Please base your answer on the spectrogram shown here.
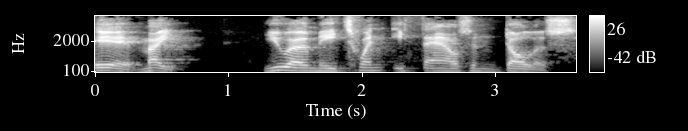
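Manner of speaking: put-on very strong, broad, thick Australian accent. Retelling what a man said to him by the golf buggy, strongest australian accent. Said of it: "with the strongest Australian accent".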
